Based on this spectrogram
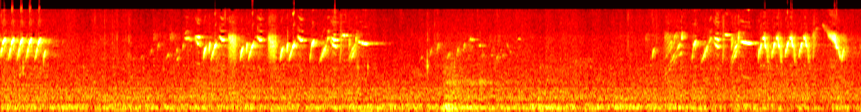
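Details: Garden goldfinch song: a brief twitter at the start, then a longer run of high, jingling, liquid notes, a pause, and another sparkling twittered phrase closing the recording over low steady background noise.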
